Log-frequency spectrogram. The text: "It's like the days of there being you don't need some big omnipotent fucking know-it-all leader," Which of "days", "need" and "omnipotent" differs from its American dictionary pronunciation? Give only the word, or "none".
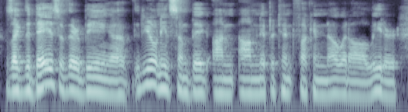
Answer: none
